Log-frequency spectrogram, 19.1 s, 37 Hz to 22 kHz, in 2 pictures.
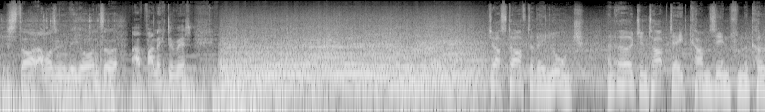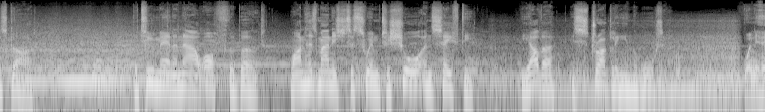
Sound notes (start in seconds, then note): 2.9 engine revving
